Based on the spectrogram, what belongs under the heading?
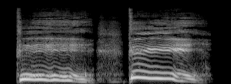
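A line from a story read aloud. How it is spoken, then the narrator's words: Shouting. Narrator (Russian): прокричал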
